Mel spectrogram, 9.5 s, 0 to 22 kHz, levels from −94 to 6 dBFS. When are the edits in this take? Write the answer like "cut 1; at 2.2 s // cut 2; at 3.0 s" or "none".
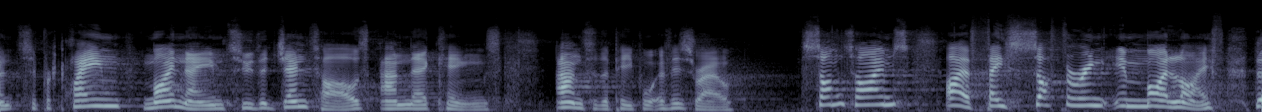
cut 1; at 6.0 s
